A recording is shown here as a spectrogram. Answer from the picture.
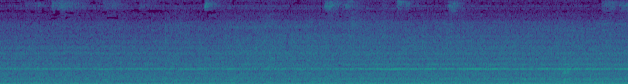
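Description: Ming Ri tourist train approaching along the platform of an underground station: a steady low rumble that grows slightly louder, with a thin steady high tone running through it.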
